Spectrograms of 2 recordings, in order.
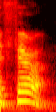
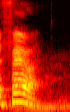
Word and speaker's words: Führer: So they started calling him as the Führer, okay? The Führer.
